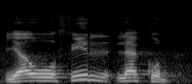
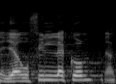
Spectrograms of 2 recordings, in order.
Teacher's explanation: Jadi bunyinya kalau kita tak hati-hati, dia bunyi seolah-olah macam ra tu dimasukkan ke dalam lam. Bacaan imam kita di sini kita baca secara izhar, ra tu dijelaskan bunyi mati. Sebab tu di atas ra tu ada tanda mati pula. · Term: ra mati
